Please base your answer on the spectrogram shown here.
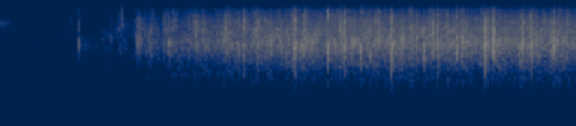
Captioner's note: audience applauding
